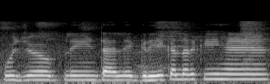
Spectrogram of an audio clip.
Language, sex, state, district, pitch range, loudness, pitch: Hindi, female, Punjab, Kapurthala, 205-240 Hz, -14 LUFS, 205 Hz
